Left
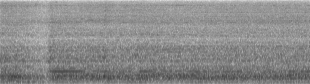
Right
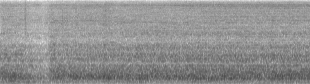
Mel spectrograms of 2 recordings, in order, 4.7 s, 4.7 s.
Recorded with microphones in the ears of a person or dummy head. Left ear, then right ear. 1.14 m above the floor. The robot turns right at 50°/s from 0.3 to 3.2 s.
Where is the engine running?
105° left, 0.9 m; by 4.7 s 110° right, 0.9 m.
